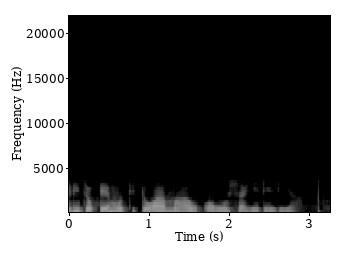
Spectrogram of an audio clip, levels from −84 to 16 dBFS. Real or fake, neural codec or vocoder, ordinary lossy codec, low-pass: real; none; none; 3.6 kHz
